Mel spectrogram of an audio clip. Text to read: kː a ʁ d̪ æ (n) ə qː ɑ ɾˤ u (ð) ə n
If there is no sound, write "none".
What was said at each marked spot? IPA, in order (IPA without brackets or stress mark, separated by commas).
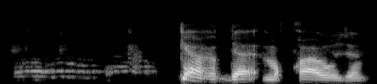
m, ð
